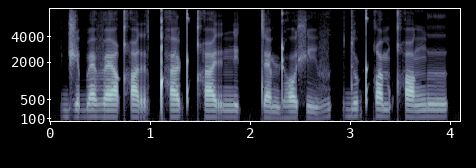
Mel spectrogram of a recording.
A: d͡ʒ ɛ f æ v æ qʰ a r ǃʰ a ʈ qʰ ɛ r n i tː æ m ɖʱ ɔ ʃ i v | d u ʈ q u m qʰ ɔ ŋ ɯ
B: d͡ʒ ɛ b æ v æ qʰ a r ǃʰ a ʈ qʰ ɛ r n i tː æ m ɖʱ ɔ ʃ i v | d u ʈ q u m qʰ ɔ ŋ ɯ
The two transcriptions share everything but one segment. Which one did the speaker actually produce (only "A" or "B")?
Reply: B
